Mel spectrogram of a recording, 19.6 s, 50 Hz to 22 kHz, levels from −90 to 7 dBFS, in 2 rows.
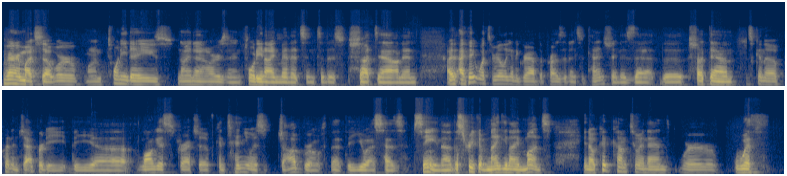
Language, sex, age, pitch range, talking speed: English, male, 40-59, 100-115 Hz, 200 wpm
